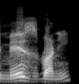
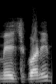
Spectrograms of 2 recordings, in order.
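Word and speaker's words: mezbani: kulsum and meijbani actually maize bunny in persian it would be maize bunny but in bengali size version it has become mage bunny because zed is not pronounced in bengali kul sumer meijbani hospitality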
